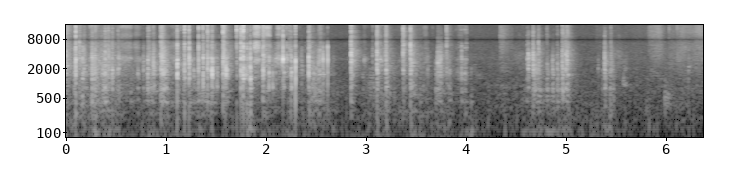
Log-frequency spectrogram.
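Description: Rapid metallic clicking and rattling from a domestic knitting machine's needle bed and parts as they are handled, dense for about the first three seconds, then a few scattered clicks.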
